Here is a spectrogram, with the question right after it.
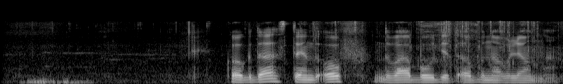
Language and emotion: Russian, neutral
